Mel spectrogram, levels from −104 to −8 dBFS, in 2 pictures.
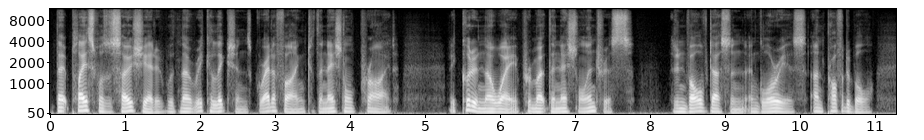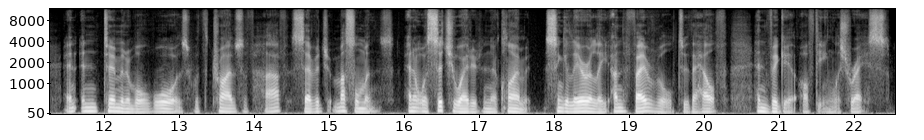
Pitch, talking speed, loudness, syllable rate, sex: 105 Hz, 145 wpm, -20 LUFS, 5.2 syllables/s, male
